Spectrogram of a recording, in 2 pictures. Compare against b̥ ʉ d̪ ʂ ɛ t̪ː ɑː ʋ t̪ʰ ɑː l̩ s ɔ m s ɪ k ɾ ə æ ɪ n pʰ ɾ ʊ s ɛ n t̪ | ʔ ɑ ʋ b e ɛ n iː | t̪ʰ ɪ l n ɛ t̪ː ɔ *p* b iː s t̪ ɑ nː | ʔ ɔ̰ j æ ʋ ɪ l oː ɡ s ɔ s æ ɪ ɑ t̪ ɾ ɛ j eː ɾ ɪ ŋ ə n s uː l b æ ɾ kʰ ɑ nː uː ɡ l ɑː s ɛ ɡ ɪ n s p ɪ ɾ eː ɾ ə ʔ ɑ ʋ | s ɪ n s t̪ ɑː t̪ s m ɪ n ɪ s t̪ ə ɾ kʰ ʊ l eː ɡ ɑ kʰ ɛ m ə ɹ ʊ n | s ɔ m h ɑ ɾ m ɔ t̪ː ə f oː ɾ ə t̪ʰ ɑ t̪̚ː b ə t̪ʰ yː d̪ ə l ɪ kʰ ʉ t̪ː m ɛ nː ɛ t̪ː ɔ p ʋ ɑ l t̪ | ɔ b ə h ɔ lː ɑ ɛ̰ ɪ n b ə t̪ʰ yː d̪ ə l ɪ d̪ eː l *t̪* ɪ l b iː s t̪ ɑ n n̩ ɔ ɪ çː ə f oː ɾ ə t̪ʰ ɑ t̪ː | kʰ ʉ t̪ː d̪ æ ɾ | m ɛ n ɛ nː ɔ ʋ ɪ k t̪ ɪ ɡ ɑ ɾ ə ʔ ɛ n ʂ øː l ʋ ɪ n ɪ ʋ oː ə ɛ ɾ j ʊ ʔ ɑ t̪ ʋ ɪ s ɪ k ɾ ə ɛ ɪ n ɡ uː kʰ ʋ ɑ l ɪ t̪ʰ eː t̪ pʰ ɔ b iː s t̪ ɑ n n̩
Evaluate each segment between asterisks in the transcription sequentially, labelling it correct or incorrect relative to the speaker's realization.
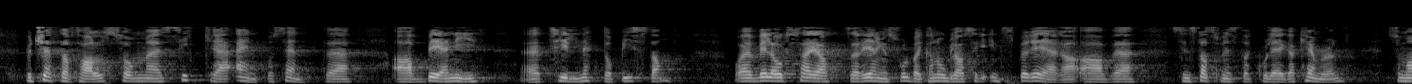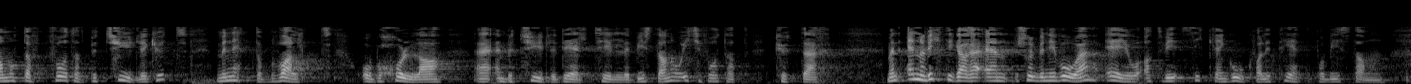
correct, incorrect: t̪ʰ

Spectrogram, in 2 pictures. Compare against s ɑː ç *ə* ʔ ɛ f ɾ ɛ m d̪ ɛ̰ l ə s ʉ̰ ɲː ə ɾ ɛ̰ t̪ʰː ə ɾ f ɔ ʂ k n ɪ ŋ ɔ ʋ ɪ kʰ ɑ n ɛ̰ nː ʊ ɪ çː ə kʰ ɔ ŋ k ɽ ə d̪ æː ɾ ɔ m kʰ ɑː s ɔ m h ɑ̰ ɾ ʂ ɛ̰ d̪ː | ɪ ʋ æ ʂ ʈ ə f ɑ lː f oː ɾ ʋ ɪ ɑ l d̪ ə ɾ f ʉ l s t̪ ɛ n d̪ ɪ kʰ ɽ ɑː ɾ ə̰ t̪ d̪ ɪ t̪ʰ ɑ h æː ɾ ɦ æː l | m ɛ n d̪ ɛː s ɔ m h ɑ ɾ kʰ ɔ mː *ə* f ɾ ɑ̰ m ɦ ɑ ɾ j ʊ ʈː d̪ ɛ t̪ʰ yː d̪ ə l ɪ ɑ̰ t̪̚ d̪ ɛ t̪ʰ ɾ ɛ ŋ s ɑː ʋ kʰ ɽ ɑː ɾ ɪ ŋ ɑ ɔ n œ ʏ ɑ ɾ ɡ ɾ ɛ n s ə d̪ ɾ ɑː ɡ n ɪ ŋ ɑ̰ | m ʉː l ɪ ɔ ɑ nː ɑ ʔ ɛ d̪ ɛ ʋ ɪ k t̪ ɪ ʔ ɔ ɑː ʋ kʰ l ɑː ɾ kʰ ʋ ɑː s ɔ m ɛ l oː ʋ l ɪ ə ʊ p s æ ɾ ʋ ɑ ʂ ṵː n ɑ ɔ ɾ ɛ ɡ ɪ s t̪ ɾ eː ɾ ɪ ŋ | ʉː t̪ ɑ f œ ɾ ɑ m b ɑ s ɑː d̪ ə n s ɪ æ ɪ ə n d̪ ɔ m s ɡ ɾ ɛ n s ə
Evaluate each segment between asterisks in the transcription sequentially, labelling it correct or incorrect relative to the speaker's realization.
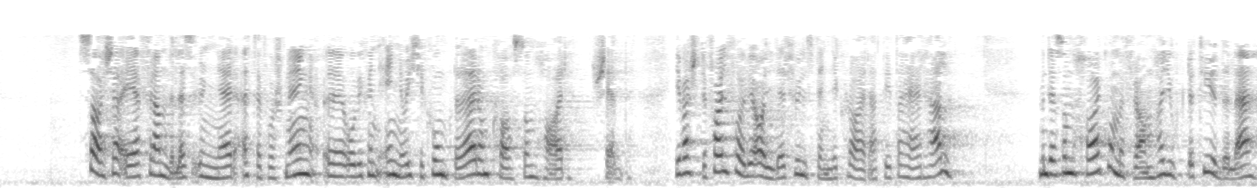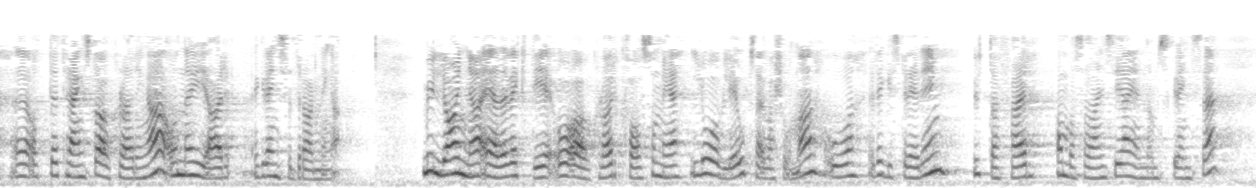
incorrect: ɑ, correct

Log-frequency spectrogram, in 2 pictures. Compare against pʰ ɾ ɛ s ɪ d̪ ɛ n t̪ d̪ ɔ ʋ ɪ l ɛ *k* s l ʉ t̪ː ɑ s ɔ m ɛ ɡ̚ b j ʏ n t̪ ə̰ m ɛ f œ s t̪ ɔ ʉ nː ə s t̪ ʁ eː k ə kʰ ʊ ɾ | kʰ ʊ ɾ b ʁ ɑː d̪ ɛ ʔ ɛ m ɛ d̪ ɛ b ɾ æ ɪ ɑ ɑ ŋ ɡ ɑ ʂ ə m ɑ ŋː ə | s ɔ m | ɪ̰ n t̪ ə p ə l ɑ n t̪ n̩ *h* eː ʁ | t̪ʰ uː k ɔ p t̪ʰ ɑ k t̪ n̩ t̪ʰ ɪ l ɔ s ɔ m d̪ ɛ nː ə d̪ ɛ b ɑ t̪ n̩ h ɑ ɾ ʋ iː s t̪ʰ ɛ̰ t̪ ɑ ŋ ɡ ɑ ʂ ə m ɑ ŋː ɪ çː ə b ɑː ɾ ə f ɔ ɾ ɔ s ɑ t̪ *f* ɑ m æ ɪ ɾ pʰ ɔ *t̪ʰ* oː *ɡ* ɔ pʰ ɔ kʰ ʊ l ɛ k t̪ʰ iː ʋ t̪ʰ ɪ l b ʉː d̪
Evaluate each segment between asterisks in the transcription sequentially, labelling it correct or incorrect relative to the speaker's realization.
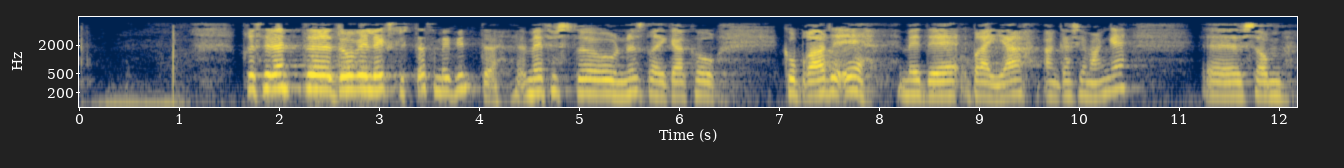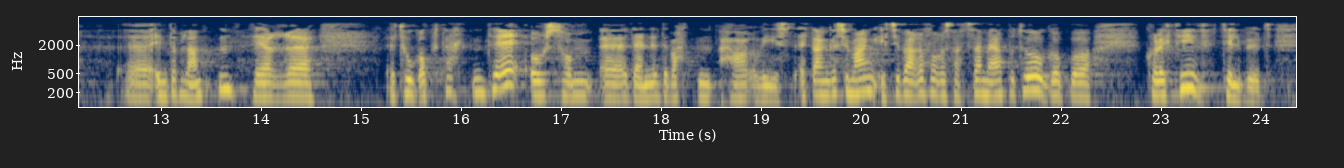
incorrect: ɡ, correct, incorrect: s, correct, correct

